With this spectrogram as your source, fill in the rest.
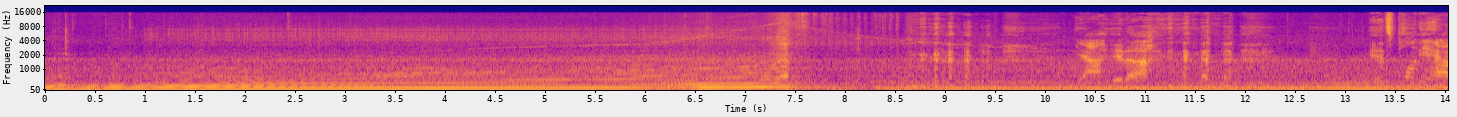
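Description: A 1995 Mazda RX-7 FD rotary sports car accelerates hard into boost, its engine note climbing steadily in pitch for several seconds before a sharp shift, then pulling again; loud and close throughout.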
